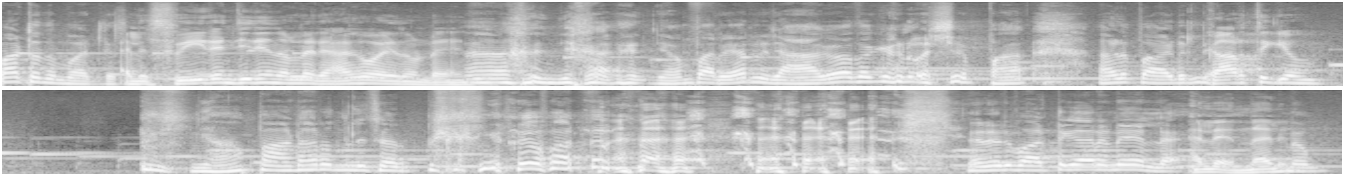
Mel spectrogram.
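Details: Adult male Malayalam actor with a stutter (vikku), speaking as a guest on a TV talk show; stuttering.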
